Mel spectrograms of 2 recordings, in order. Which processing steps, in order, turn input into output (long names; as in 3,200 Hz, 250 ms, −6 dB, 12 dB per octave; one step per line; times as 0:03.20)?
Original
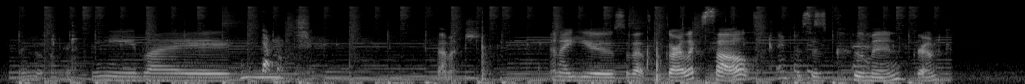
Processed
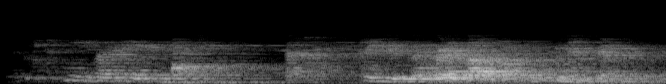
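noise reduction from a noise print of the clip's start 17 dB
on a send: flutter between parallel walls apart 4.9 metres, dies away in 0.67 s
on the sum: time stretch by overlap-add 0.65×, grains 21 ms
rectangular room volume 130 cubic metres, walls hard, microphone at 1.2 metres
single-sideband voice off tune −210 Hz 370–2,500 Hz
level −5.5 dB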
